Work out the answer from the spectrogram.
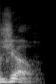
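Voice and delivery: "Joe" said as "Zho"; softened J. Retold or imitated. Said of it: "if it's the J thing".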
